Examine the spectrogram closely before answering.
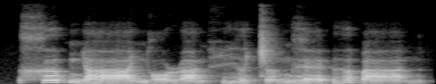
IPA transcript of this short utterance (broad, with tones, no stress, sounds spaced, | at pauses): x əː˦˥ p̚ ɲ aː˨˩˨ ɲ ɔ˨˩ ɹ a˨˩ ŋ h i˧ ə̯ c ə˨˩˦ ŋ ɣ ɛ˨˩˦ ʔ ɨ˧˥ ə̯ ɓ a˨˩ n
